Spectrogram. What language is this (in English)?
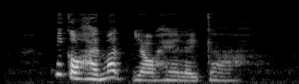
Cantonese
